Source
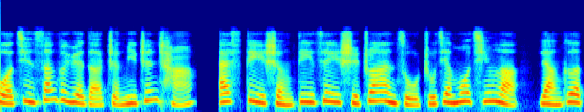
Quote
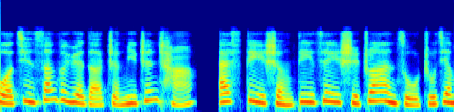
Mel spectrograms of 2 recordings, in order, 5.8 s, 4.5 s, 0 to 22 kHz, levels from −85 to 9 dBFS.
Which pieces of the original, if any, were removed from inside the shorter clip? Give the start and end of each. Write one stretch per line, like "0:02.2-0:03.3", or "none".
none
